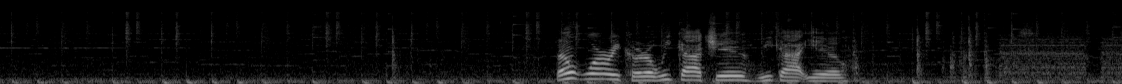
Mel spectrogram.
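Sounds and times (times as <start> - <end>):
speech: 5.6 - 8.6
printer whirring and clattering: 8.5 - 11.2.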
